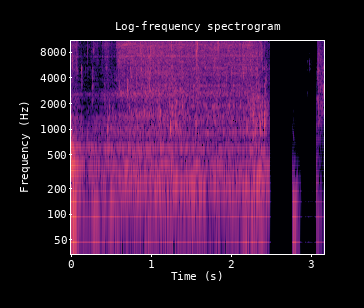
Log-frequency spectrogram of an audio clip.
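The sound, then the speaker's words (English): A bathroom tap runs steadily with a broad, rushing hiss of water for a couple of seconds as a boy splashes water into his face, then shuts off abruptly, leaving near silence with a couple of faint drips or clicks. “He went straight into the bathroom from his room and splashed water into his face.”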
